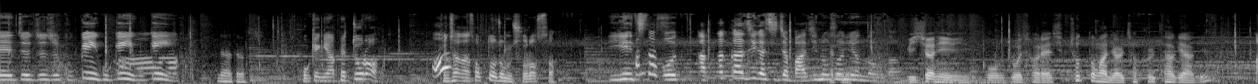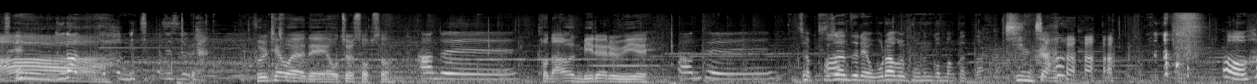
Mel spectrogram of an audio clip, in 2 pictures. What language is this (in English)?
Korean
